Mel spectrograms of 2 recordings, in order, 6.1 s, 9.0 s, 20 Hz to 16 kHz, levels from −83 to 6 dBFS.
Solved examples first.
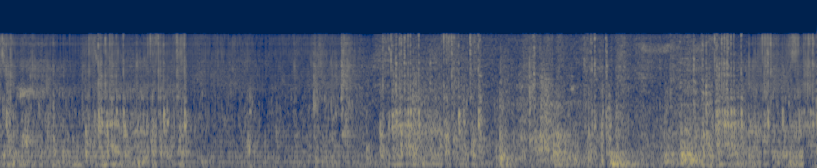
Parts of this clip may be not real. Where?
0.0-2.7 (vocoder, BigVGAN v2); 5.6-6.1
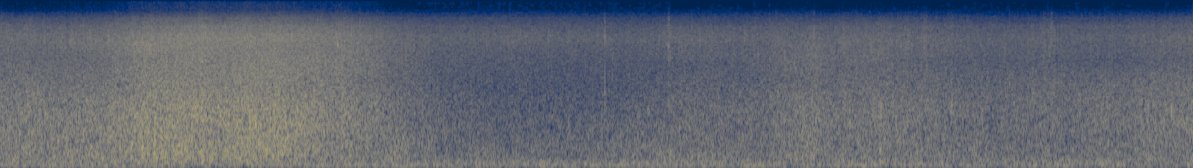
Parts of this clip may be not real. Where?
none

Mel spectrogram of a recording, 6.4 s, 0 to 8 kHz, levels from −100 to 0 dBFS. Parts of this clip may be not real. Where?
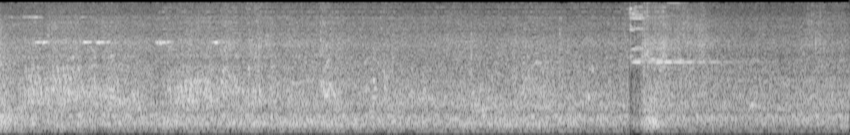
1.2-5.0 (vocoder, BigVGAN v2)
